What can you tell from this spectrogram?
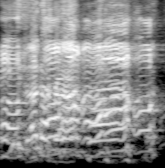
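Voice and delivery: loud, high laugh into the words. Real, not acted. Guest laughing after the frying-pan story, loud.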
